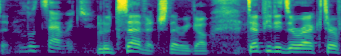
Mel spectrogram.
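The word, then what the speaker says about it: Lutsevych: Well, pleased to welcome, she's normally in London, Auricia Lutsev. How do I pronounce it? Lutsevich, there we go.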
